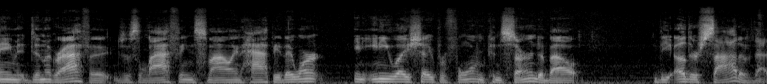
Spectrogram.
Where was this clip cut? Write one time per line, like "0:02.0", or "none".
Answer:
none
